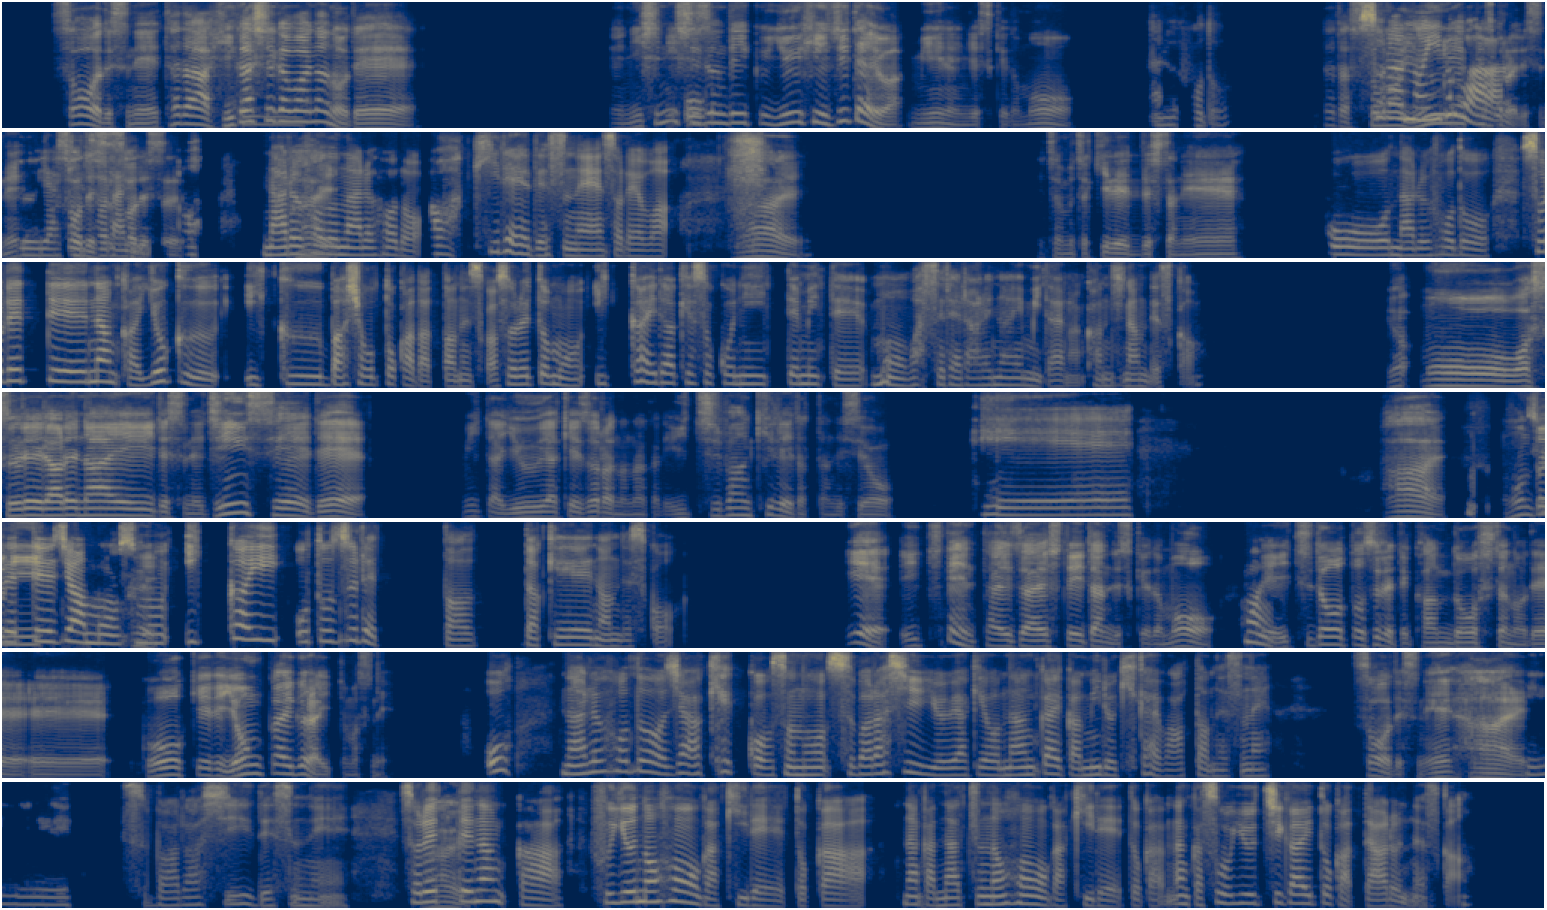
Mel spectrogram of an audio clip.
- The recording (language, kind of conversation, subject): Japanese, podcast, 自然の中で最も感動した体験は何ですか？
- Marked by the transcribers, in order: sniff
